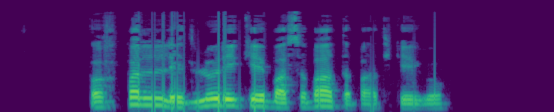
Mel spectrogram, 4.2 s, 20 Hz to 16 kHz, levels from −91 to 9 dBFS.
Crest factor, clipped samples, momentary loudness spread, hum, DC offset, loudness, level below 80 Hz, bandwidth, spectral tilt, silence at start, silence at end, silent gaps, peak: 18 dB; under 0.1%; 13 LU; none; under 0.1%; -18 LUFS; -50 dBFS; 11.5 kHz; -6.5 dB/octave; 0.7 s; 0.85 s; none; -2 dBFS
